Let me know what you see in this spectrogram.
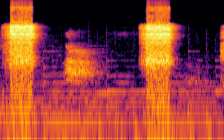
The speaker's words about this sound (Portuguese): ele tem um ouvido tão sensível que ele pode ouvir quando eu aciono o meu spray de inseticida. E ele late desesperado, como eu vou mostrar agora. Ou repetir a experiência colocando o spray um pouquinho mais longe da janela.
